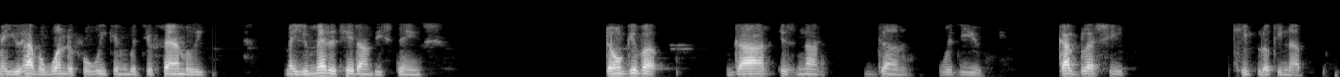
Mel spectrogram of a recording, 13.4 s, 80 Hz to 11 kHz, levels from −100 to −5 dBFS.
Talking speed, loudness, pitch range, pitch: 135 wpm, -25 LUFS, 95-115 Hz, 110 Hz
